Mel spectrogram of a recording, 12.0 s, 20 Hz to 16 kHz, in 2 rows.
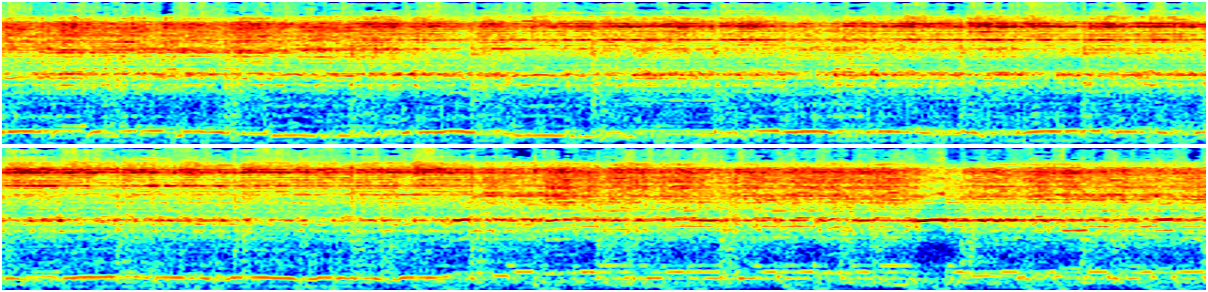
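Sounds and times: drums: 0:00.0 - 0:12.0
electric guitar: 0:00.0 - 0:12.0.

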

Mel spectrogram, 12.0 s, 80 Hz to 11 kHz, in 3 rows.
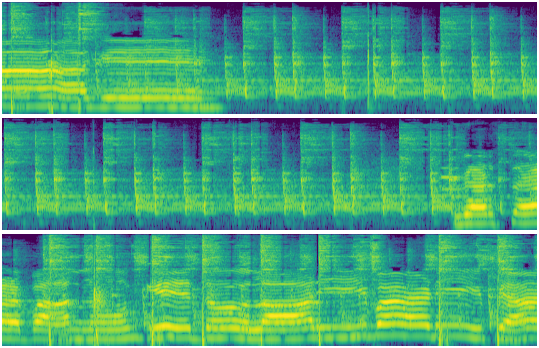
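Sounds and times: light percussion: 0:00.0 - 0:07.6, 0:08.3 - 0:12.0
electronic keyboard melody: 0:00.0 - 0:11.9.

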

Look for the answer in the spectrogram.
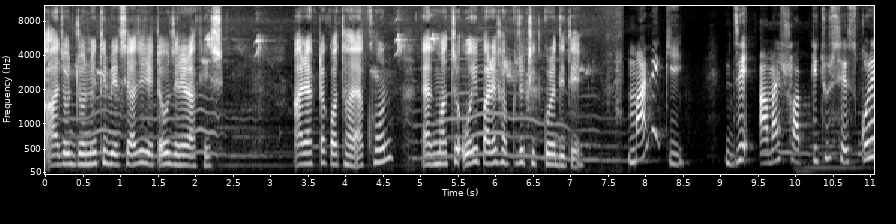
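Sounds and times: person speaking: 0:03.3 - 0:11.0.

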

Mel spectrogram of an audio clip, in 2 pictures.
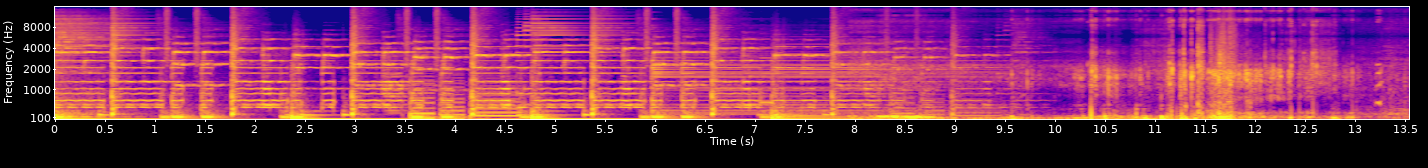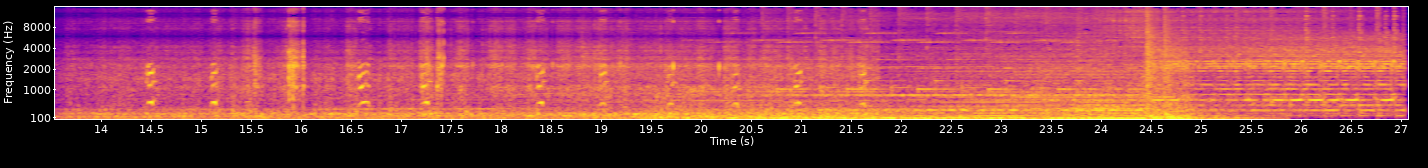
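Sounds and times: music: 0:00.0 - 0:10.0, 0:19.8 - 0:27.0
outboard motor running: 0:13.4 - 0:24.6.

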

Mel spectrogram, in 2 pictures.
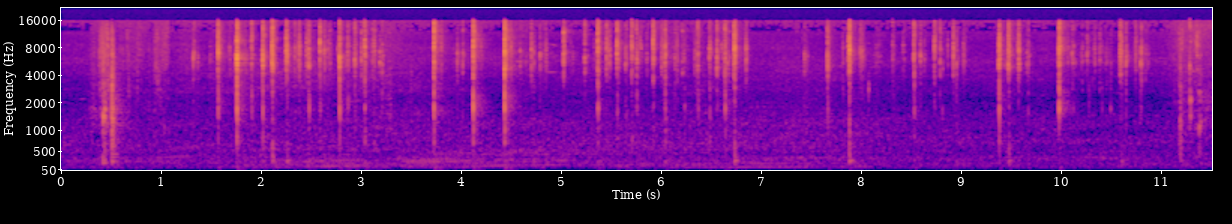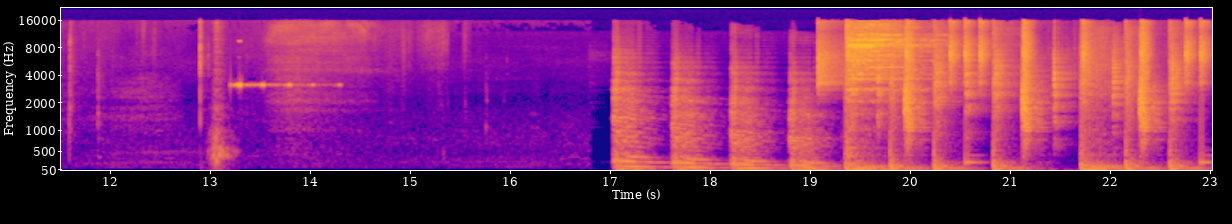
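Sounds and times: typing on computer keyboard: 0:01.2 - 0:11.0.

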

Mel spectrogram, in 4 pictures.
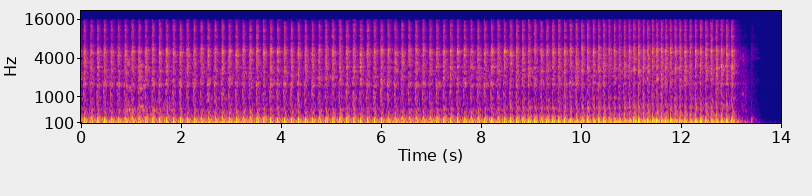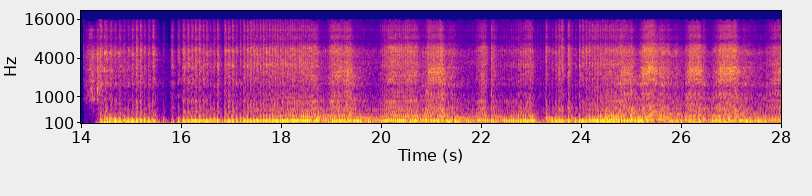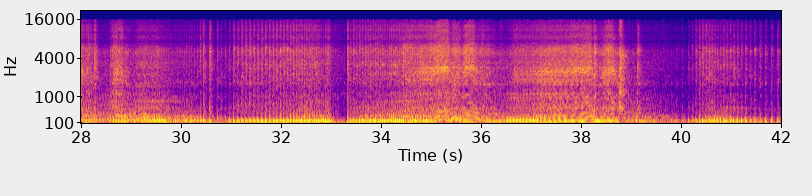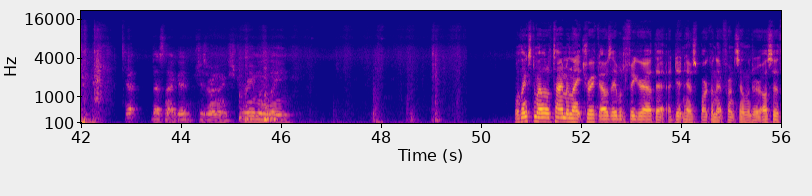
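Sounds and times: motorcycle engine revving unevenly: 0:00.0 - 0:13.3, 0:14.2 - 0:42.3.

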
